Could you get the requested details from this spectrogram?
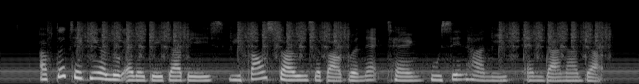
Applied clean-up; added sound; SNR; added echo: none; Wind instrument, woodwind instrument + Rattle (instrument); 17 dB; none.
